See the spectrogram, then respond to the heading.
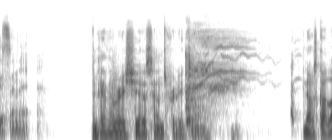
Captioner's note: laughs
